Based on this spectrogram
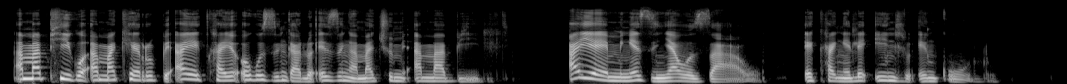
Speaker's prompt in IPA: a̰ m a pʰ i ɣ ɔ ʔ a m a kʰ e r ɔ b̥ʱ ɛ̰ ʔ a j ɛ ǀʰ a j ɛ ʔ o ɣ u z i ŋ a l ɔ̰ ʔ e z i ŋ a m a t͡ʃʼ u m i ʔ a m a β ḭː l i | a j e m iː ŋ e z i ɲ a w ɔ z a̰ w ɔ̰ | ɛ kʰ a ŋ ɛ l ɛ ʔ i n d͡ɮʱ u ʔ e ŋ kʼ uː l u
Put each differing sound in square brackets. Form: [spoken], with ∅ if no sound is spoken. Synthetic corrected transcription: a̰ m a pʰ i ɣ ɔ ʔ a m a kʰ e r [u] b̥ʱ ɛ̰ ʔ a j ɛ ǀʰ a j ɛ ʔ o ɣ u z i ŋ a l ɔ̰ ʔ e z i ŋ a m a t͡ʃʼ u m i ʔ a m a β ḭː l i | a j e m [i] ŋ e z i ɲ a w ɔ z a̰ w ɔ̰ | ɛ kʰ a ŋ ɛ l ɛ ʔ i n d͡ɮʱ u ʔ e ŋ kʼ uː l u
